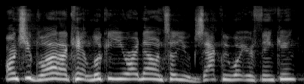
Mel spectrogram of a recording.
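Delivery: high, loud startled outburst; shocked whoa. Acted. Religious leaders shocked Jesus reads their thoughts, high startled yelp. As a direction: yelp in alarm, voice jumping up. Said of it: "and they're going".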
